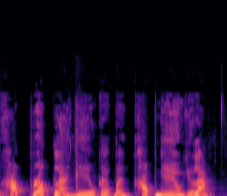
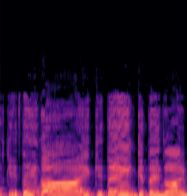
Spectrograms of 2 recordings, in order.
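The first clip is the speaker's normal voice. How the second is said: ghostly calling; 7 semitones higher than usual. Retold or imitated. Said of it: "lại tiếp tục nghe rằng á là".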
